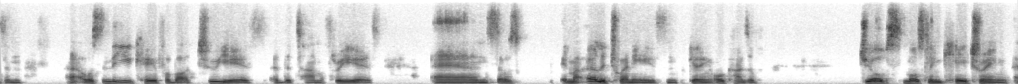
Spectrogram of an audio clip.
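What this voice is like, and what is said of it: Non-British foreign accent. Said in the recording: “I live in the UK, in London, and I'm not from here, as you can probably, you know, tell by my accent”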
